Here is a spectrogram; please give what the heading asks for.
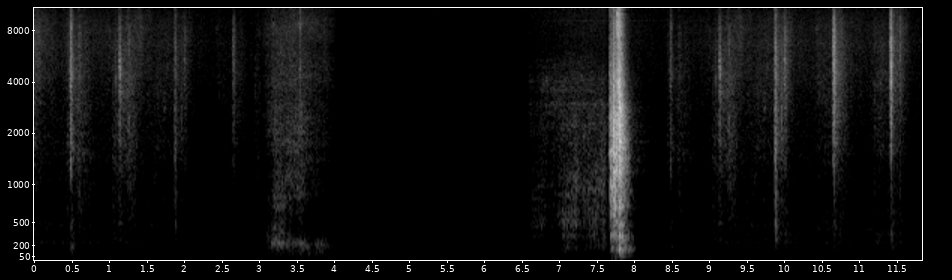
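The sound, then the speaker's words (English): A cabinet is opened to fetch a thermometer: faint scattered clicks, a brief rustle of rummaging, then one louder knock and a few more light ticks, all quiet with no talking. “That's okay, I still have my thermometer in the cabinet over there. Let me grab it.”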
